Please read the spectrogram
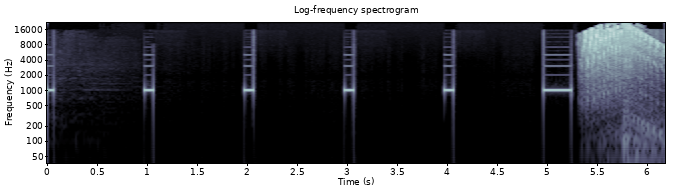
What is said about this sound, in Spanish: Este es el primer sonido de la mañana. Este despertador suena bien.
